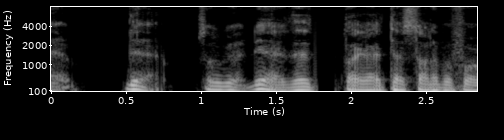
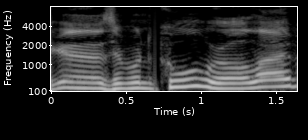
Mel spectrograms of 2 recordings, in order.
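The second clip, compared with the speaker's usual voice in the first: mock checking in; 10 semitones higher, 3 dB louder than usual. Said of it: "be like".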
